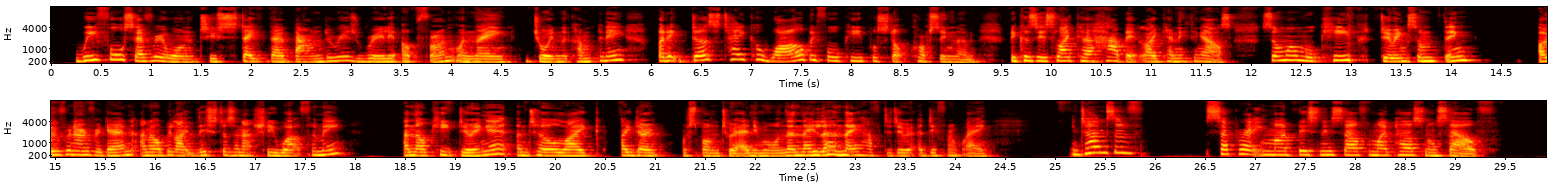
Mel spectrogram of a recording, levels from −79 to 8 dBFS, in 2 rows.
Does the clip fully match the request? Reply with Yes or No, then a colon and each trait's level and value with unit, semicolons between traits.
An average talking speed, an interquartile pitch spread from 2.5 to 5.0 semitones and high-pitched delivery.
Yes: average, 175 wpm; average, 4.3 semitones; high, 210 Hz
